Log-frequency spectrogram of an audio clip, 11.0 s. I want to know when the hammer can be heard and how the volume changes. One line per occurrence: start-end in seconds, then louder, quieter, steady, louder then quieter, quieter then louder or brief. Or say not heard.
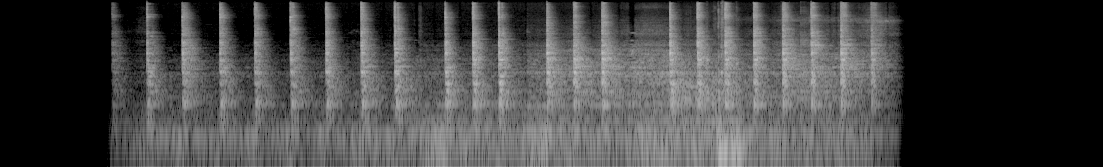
1.1-8.9 louder.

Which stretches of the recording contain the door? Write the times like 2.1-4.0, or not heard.
6.7-8.2.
